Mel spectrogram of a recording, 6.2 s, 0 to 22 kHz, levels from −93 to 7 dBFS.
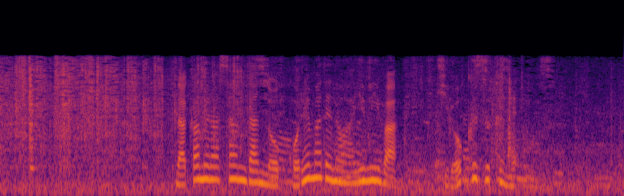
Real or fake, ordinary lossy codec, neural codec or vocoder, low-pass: real; none; none; none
